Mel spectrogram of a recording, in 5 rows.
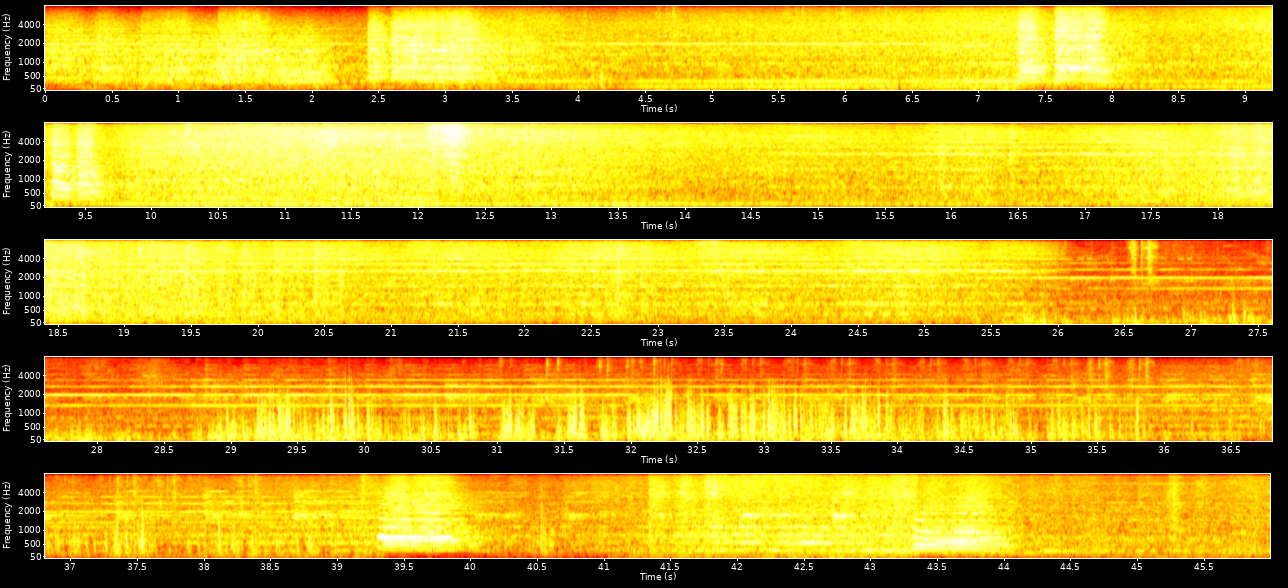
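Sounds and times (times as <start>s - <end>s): train horn blasts: 0.0s - 11.0s, 38.3s - 44.4s
train rumble and rail clatter: 0.0s - 46.0s.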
